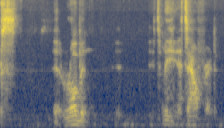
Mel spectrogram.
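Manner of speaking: slow, secretive, hushed psst whisper. A character looks over at another character and whispers: whispering. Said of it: "looks over at Robin and whispers".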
